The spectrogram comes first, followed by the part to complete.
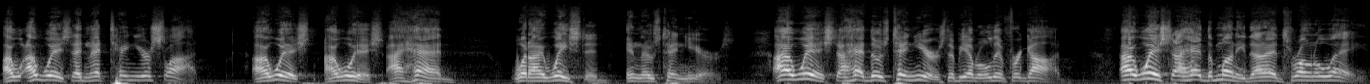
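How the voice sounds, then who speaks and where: A pastor in his sixties preaches a sermon in a high, animated voice at a slightly slow pace. He swells to emphatic peaks, drops to quiet asides, and repeats words as he builds each point.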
